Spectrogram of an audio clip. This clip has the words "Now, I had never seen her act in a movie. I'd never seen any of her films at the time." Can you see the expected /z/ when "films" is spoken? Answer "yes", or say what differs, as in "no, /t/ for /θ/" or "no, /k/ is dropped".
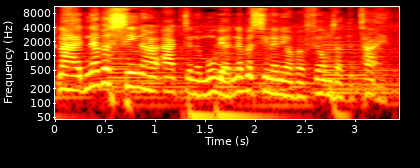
yes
